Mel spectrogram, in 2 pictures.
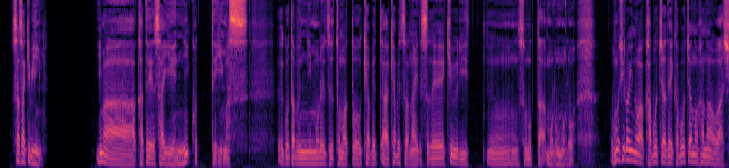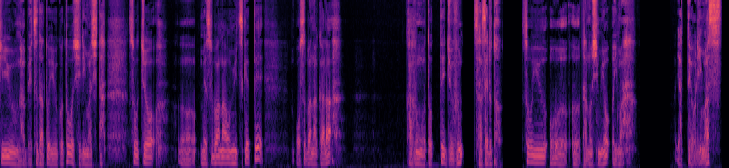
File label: freetalk, male voice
